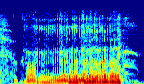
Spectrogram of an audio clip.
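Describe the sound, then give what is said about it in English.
A voice imitates very loud snoring: one long, rumbling, rattling snore lasting over a second, forceful, then cutting off abruptly. “Jay snores off the Richter”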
